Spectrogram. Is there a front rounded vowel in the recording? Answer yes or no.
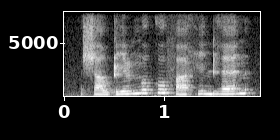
no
